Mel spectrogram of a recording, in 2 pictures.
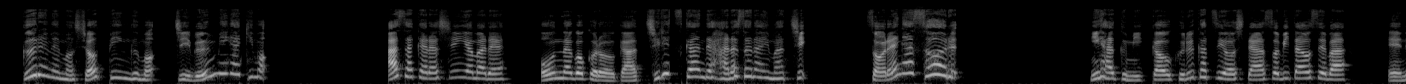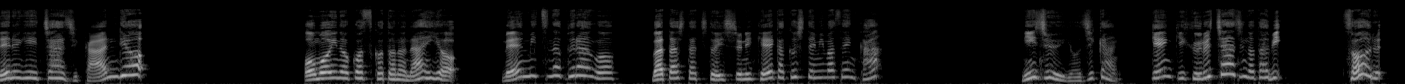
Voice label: narration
